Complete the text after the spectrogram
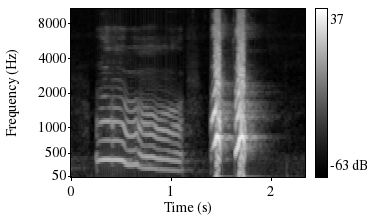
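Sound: dog barking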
